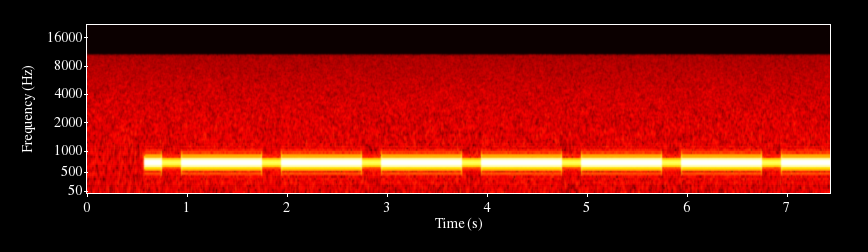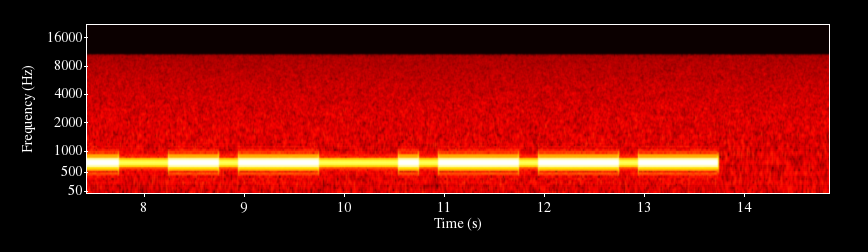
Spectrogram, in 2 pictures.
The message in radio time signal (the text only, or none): 0 0 0 0 0 0 0 1 0 M 0 0 0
